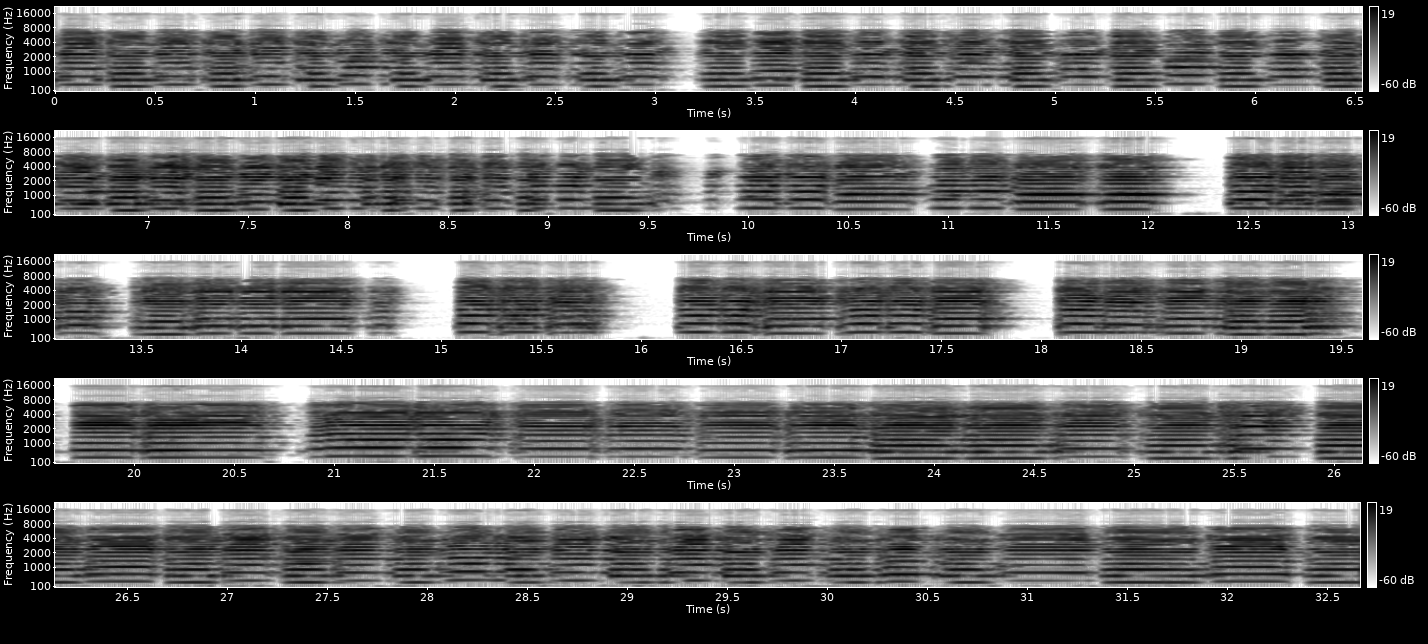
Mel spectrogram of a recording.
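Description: Solo violin, bowed: a quick run of short notes, then phrases broken by several short pauses in the middle, before the quick notes return.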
